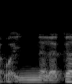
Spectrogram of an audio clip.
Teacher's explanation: nun tasydid di sini memiliki sifat gunnah, ya, ditahan.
